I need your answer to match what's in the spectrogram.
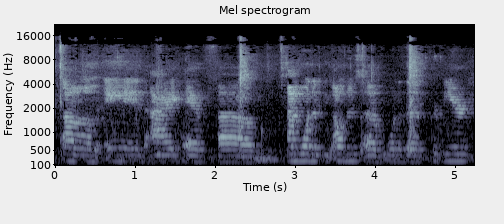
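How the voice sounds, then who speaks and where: A woman's voice: on the low side, monotone, unhurried. Woman panelist in a reverberant noisy room. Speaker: writer and shop owner on a panel. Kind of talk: casual self-introduction. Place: indoor convention panel room. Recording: echoey noisy room, distant mic.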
